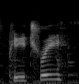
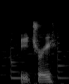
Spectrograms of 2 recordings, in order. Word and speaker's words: Petre: It's Petre. Like P-P-E-A, and then tree, like T-R-E-E, P-tree.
